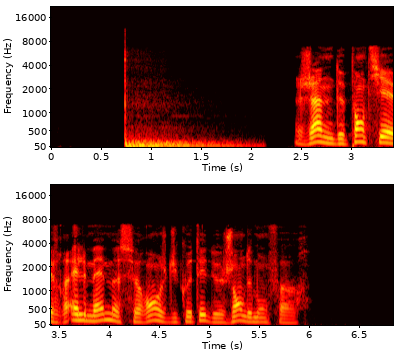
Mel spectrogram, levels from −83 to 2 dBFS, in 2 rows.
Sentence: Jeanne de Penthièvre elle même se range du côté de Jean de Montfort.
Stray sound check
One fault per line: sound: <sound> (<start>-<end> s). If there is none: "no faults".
sound: thud (0.7-2.2 s)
